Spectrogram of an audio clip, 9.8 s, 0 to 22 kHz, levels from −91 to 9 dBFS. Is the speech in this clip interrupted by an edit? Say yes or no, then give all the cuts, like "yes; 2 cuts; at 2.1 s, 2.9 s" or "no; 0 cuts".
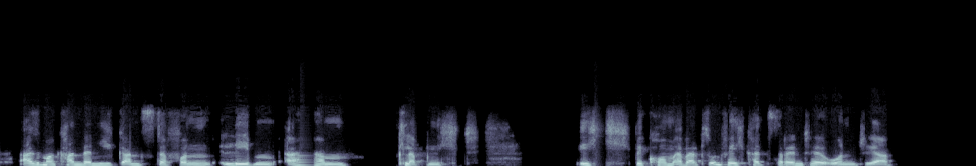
yes; 1 cut; at 4.0 s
